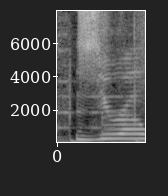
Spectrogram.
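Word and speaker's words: Xero: softwares track that like zero which is spelled x-e-r-o if zero does it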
